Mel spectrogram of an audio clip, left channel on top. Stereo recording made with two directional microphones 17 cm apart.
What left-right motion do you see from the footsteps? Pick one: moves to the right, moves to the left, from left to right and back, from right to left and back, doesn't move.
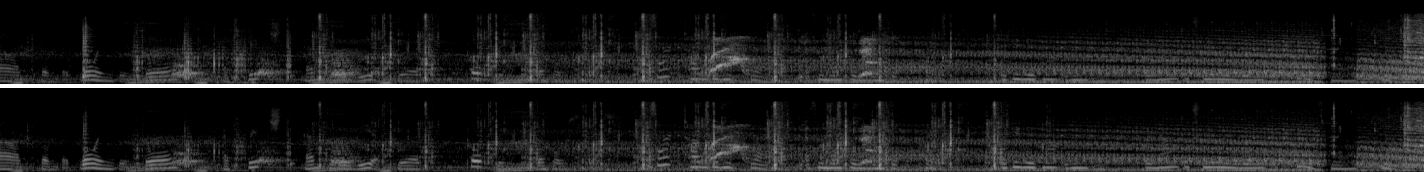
moves to the right.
